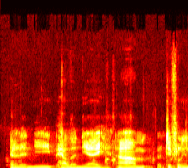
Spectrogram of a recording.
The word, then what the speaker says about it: Pallegney: Welcome back to Palani. Um, I had some correction on my pronunciation. I had been including the G, but it is a silent one.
